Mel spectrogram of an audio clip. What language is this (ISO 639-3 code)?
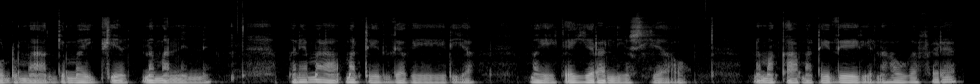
kik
